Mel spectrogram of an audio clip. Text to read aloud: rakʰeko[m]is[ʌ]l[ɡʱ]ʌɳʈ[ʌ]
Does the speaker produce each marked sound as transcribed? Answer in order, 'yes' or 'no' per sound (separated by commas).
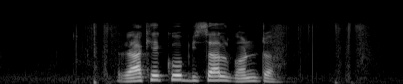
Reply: no, no, yes, yes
